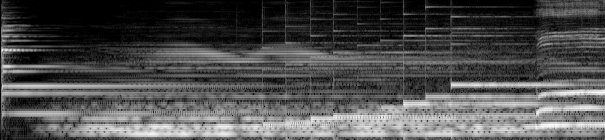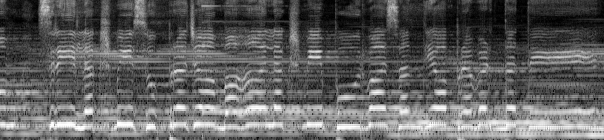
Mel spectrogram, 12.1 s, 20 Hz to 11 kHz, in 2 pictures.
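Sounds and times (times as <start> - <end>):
bell ringing: 0.0 - 7.6
devotional instrumental music: 0.0 - 12.0.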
